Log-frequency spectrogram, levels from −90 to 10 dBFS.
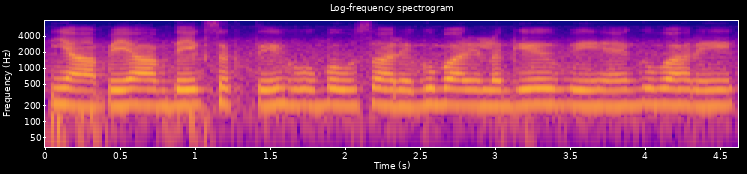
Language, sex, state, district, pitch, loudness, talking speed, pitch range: Hindi, female, Haryana, Rohtak, 205 Hz, -15 LUFS, 170 wpm, 200-210 Hz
